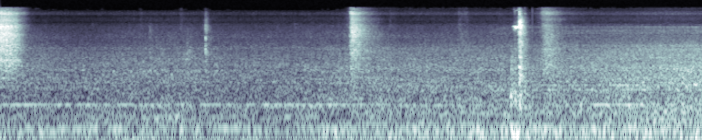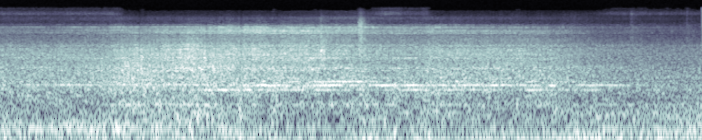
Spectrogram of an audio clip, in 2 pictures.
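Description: Grain truck's engine idling steadily, with a short burst of air right at the start as the air parking brake is set. A few sharp knocks follow a few seconds in, and from about halfway a steadier hiss with a faint high whine joins the engine.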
